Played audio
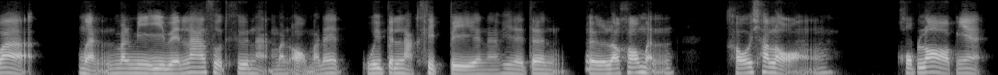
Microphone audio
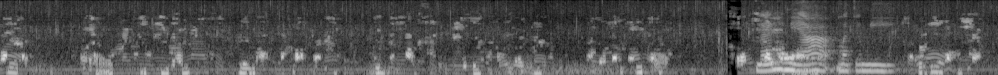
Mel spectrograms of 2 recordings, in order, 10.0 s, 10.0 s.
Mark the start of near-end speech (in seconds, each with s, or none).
7.5 s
